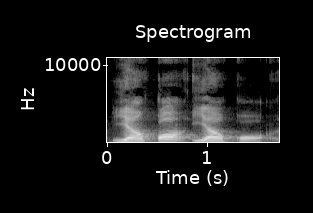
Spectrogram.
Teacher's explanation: qalqalah sugro kita pantulkan ya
